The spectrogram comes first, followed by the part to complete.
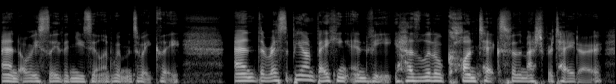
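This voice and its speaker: A woman with an Australian accent talks at a very fast pace with a very deep, low pitch, vocal fry and ordinary pitch variation, on a very clean recording with a silent background. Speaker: food podcast co-host. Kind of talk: casual chat.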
